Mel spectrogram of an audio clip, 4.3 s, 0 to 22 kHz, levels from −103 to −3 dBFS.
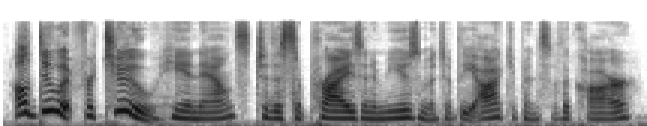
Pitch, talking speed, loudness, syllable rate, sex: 200 Hz, 250 wpm, -19 LUFS, 6.7 syllables/s, female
